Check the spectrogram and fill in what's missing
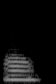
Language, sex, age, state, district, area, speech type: Telugu, female, 18-30, Telangana, Ranga Reddy, urban, conversation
